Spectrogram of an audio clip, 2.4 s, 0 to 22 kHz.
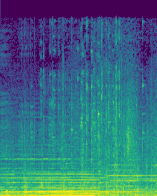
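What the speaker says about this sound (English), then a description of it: "Hitch your horse up here." Horse hooves clip-clop steadily in a western setting in the video game Red Dead Redemption 2, rhythmic and close over a low ambient hum, with no talk.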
